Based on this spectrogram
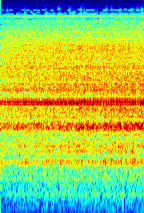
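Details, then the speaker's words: Old single-speed electric drill running flat out without speed controller: constant high-pitched motor whine at one steady speed; drill runs at full speed, too fast. "it just goes just too fast you can slow the drool right down to a slow speed and gradually speed it up"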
